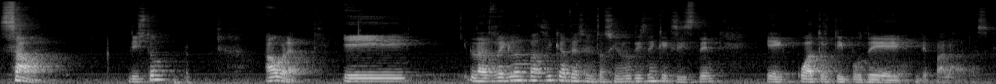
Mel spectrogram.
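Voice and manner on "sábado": first syllable sa of sábado hit hard, heavy stress. Explaining spanish word stress with an example: stress on sa of sábado. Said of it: "uno hace muchísimo más fuerza en sa de sábado".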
